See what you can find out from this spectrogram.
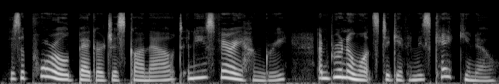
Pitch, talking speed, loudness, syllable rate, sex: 235 Hz, 240 wpm, -18 LUFS, 6.0 syllables/s, female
